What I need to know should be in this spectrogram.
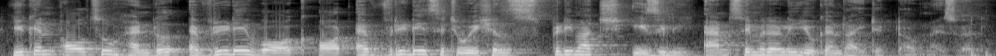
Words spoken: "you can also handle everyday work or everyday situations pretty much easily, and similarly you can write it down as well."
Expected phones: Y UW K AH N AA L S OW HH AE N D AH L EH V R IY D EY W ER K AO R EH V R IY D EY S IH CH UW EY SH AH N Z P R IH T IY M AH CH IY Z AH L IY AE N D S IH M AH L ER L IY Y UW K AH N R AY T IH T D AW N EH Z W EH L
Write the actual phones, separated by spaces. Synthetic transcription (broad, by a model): Y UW K AH N AA L S OW HH AE N D AH L EH V R IY D EY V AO K AO R EH V R IY D EY S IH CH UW EY SH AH N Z P R IH T IY M AH CH IY Z AH L IY AE N D S IH M AH L ER L IY Y UW K AH N R AY T IH T D AW N EH Z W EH L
